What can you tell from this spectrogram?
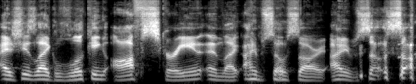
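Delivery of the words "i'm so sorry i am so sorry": frantic, panicked, freaked-out, mortified voice. Retelling how a woman reacted after being told it's not Disney: acting out a panicked apology. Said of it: "freaking out".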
